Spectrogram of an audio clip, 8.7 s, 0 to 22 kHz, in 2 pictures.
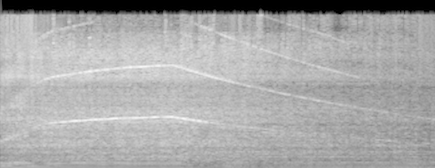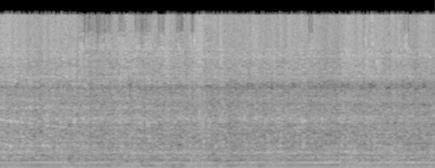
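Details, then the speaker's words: Pulsar 1200W small two-stroke generator, new out of box, choke started: engine revs up then pitch drops into a strained drone as load comes on running a 200 PSI air compressor at full power; engine labouring, barely handling the load. "You can hear how it revs up when I go to use the power. Motor revs up. I'm thinking that it's not going to handle It just seems like it's just barely handling this. This is working full power when you can hear that thing working."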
